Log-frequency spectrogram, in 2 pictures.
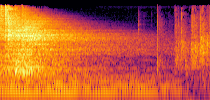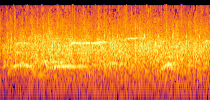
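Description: Audience applause after a live jazz performance, a dense wash of clapping that eases slightly, then swells again with a few faint whistles and cheers over the steady patter.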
